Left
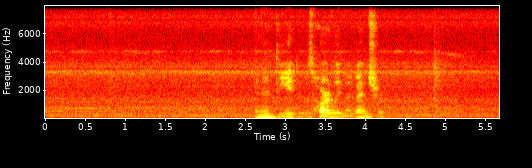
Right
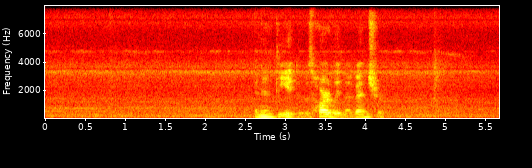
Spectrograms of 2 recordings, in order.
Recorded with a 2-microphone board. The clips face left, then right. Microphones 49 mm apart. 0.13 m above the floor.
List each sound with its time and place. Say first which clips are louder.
2.6 s a man speaking: right 4 dB; 45° right (ahead or behind), 3 m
